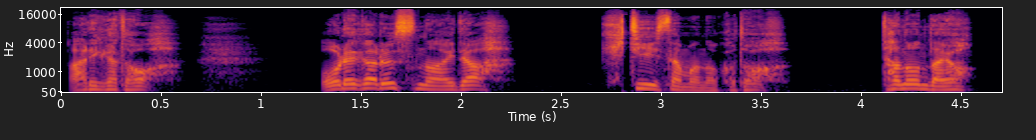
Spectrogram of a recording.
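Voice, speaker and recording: An actor playing an earnest, composed and modest young knight in an anime-style voice drama, speaking straightforwardly. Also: male voice, on the high side, moderate pace, a little hiss or hum, lightly acted. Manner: expressive, straightforward. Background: music.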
